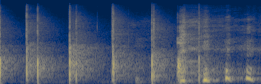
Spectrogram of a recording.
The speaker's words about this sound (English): Edit in a round of applause.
